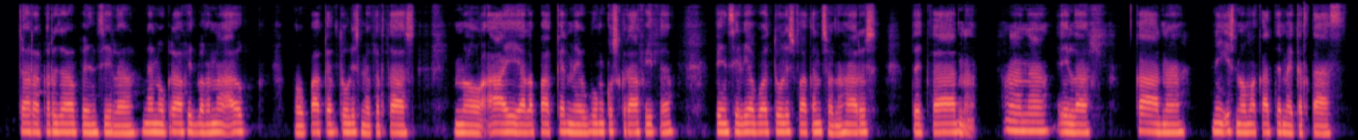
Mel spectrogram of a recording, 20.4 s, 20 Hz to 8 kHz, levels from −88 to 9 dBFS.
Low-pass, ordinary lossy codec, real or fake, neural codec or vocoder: 7.2 kHz; AAC, 48 kbps; fake; autoencoder, 48 kHz, 128 numbers a frame, DAC-VAE, trained on Japanese speech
